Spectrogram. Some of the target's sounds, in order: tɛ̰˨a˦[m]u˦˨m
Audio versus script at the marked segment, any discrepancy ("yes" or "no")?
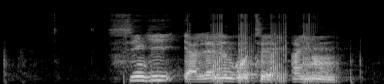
yes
